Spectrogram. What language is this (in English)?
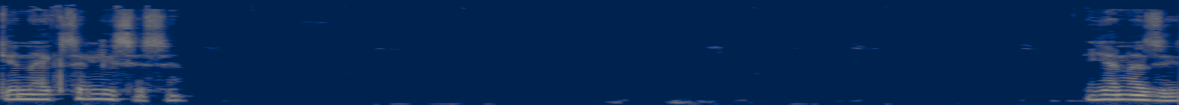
Greek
